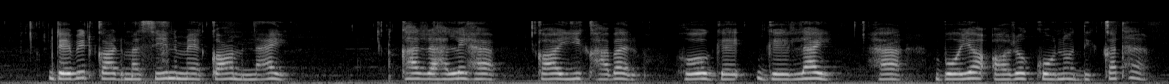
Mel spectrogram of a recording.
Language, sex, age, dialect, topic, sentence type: Magahi, female, 18-24, Southern, banking, question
